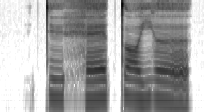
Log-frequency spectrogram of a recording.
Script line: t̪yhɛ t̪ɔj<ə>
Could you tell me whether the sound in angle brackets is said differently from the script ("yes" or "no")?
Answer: no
